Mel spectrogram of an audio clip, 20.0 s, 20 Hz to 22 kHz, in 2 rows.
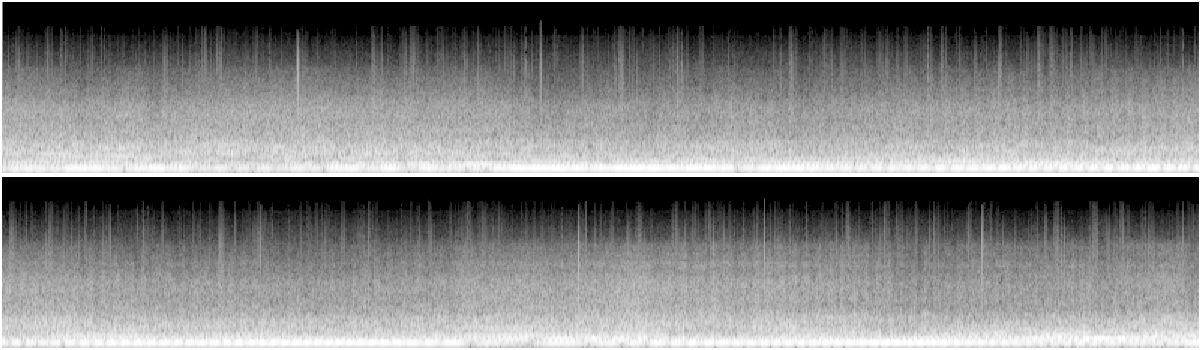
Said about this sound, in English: our microphone is open, ready to record the sound of your 10 engines as you pull up to it, pass it, and get off the ground to start a practice mission of thousands of miles, a mission that will keep you in the air for 36 hours.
